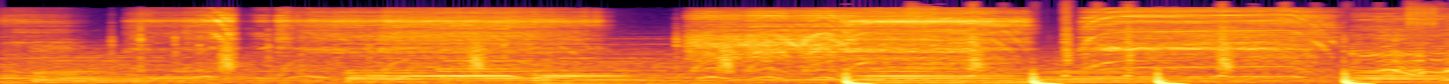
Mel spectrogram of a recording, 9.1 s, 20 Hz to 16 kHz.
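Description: Electric whirring of the Huina 1550 RC excavator's upgraded arm servos, starting and stopping in stretches as the arm digs and lifts a bucket of dirt. Under it runs electronic background music, with a kick drum thumping about once a second from midway on.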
